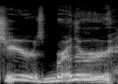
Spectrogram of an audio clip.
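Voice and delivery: rough-edged pro wrestler voice. Voicing a character who toasts a companion: Hulk Hogan voice. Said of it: "[name]'s now Hulk Hogan".

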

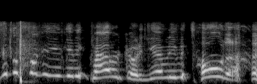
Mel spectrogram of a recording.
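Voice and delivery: exasperated high outburst. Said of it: "I'm like".

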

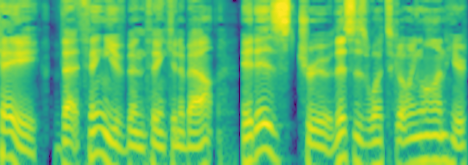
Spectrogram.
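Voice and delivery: normal talking voice

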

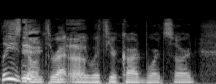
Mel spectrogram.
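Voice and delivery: ordinary talk

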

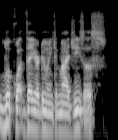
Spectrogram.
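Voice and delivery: ordinary talk

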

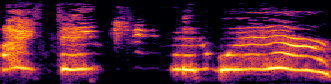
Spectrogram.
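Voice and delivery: shrill, piercing, very high shrieking scream. Retelling screaming a question into the phone, acting out the scream. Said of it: "And I'm screaming".

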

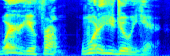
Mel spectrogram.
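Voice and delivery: put-on, accusing, interrogating tone. Retelling a male worker questioning a woman, mimicking accusing questions. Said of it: "he just starts asking all these accusing questions".

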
